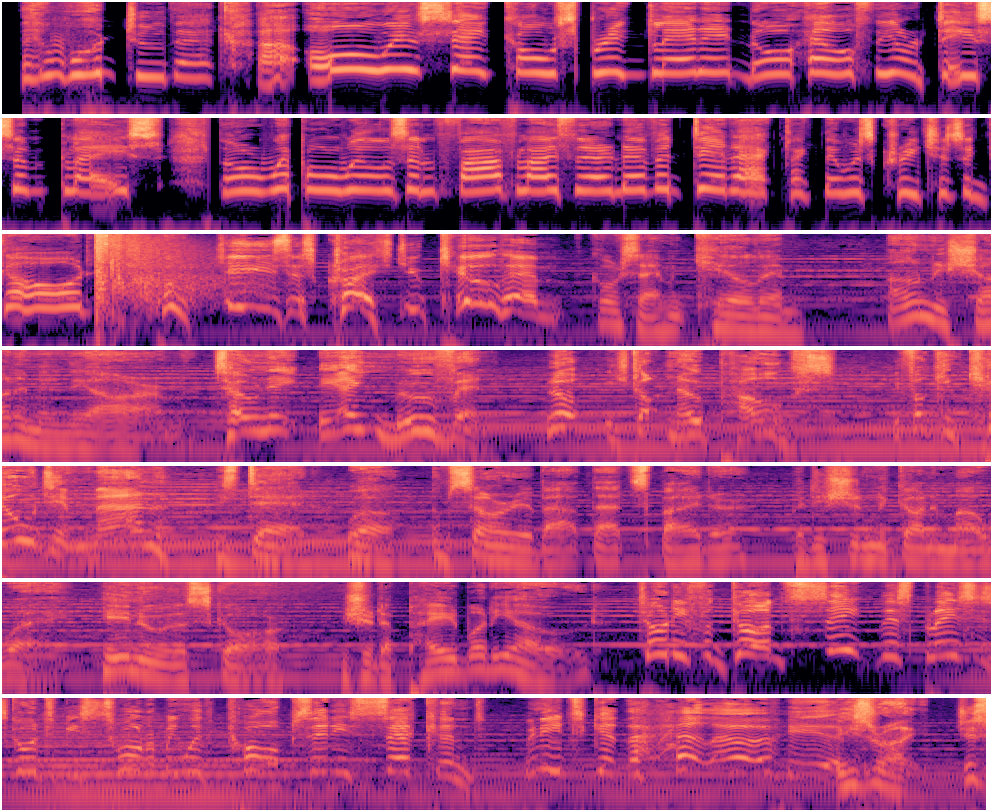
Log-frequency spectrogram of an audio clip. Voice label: character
